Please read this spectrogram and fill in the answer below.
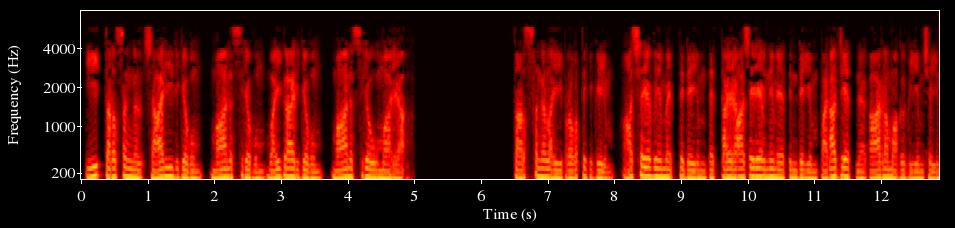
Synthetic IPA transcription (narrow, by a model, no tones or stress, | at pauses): iːt̪ɐrɐsɐŋːɐɭɕaːɾiːɾiɣɐʋumːaːnɐsiɣɐʋumʋɐjɣaːɾiɣɐʋumːaːnɐsiɣɐʋumaːjɐ | t̪ɐrsɐŋːɐɭaːjiprɐʋɐrt̪ikʲːuɣɐjumaːɕɐɾjɐʋinmɐjɐt̪ːinde̞jumt̪et̪ːaːjaːɕɐɾjɐnimɐjɐt̪ːinde̞jumpɐɾaːd͡ʑɐjɐt̪ːinɨkaːɾɐɳɐmaːɣuɣɐjumt͡ɕe̞jːun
